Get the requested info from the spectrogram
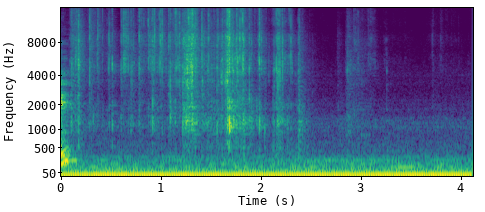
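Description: Hockey card packs and cards being handled: a flurry of crinkling and rustling for about the first two and a half seconds, then only a few faint ticks.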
